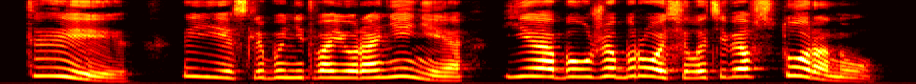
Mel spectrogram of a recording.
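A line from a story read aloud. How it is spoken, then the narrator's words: Slightly indignant. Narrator (Russian): сказала Лан Сюэже немного возмущенно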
